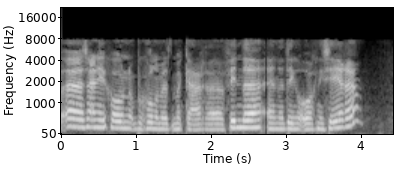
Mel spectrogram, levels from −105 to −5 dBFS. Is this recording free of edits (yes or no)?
no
